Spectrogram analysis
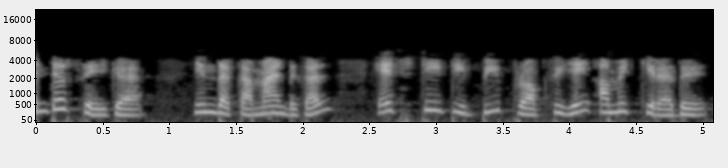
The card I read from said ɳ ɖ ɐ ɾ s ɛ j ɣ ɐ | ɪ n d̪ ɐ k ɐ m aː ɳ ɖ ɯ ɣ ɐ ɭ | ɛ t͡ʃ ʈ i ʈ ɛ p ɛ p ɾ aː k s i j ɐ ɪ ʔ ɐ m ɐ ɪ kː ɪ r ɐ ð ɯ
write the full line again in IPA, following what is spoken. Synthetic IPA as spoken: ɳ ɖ ɐ ɾ s ɛ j ɣ ɐ | ɪ n d̪ ɐ k ɐ m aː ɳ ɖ ɯ ɣ ɐ ɭ | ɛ t͡ʃ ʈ i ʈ i p i p ɾ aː k s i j ɐ ɪ ʔ ɐ m ɐ ɪ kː ɪ r ɐ ð ɯ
